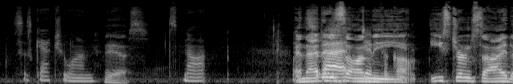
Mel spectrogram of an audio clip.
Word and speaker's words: Saskatchewan: in Saskatoon Saskatchewan yeah that's Saskatchewan for all the other American people that I've heard on podcast trying to pronounce Saskatchewan its Saskatchewan Saskatchewan yes and that eastern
